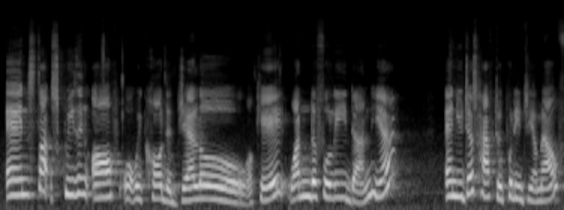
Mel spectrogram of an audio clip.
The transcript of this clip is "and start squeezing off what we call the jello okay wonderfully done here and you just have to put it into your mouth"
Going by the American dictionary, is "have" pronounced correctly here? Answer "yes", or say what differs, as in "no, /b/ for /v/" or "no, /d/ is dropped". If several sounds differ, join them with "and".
no, /f/ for /v/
